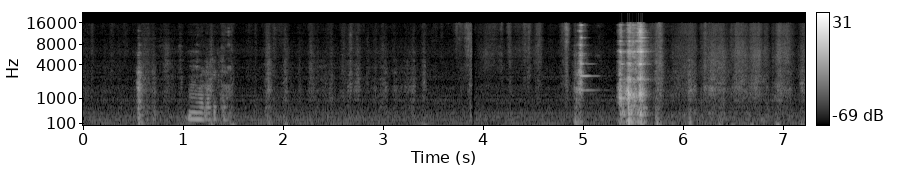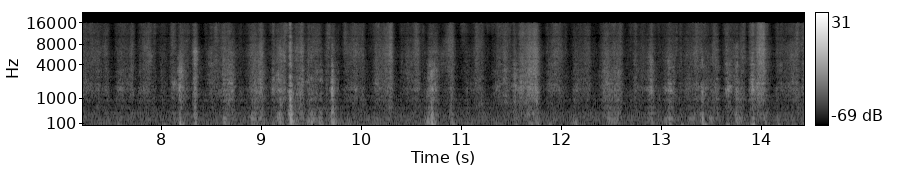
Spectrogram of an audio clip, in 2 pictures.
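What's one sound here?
Hands knead and press soft dough on a board with soft thumps and rubbing.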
